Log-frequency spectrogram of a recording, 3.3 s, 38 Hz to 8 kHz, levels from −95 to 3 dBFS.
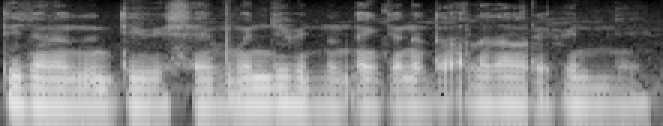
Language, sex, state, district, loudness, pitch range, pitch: Chakma, male, Tripura, West Tripura, -19 LUFS, 95-100 Hz, 95 Hz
